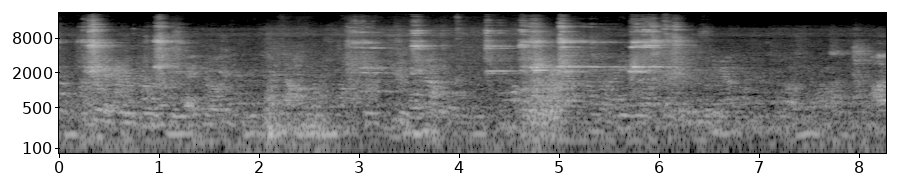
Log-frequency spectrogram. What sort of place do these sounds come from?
restaurant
